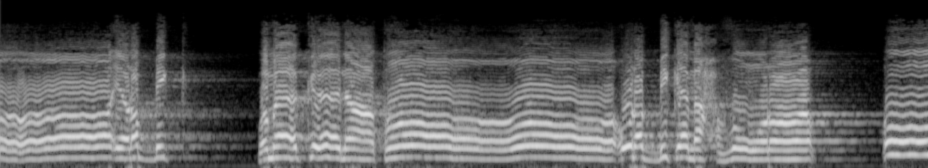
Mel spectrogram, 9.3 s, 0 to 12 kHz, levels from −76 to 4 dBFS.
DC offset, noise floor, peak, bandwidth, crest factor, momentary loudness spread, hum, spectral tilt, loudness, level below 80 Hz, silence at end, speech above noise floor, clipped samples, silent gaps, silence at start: under 0.1%; -43 dBFS; -2 dBFS; 8 kHz; 10 dB; 7 LU; none; -5.5 dB/octave; -10 LUFS; -46 dBFS; 0 s; 33 dB; under 0.1%; none; 0 s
